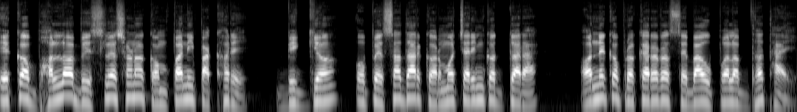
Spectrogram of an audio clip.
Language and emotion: Odia, neutral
